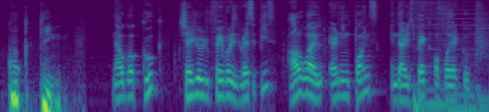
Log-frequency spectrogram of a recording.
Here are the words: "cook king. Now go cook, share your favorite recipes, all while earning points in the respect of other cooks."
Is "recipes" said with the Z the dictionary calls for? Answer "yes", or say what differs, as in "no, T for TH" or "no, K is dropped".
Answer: no, S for Z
